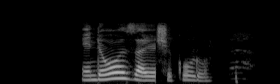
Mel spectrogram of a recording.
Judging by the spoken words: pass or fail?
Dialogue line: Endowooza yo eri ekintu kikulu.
fail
